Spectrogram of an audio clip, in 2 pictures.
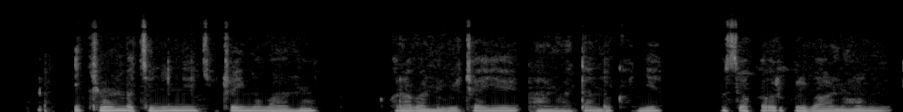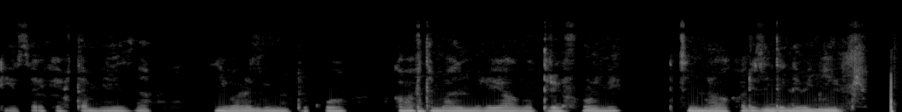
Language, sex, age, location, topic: Kinyarwanda, male, 36-49, Kigali, government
